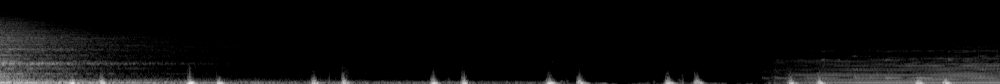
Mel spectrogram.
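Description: Paired low thumps repeating at about 50 a minute under a soft musical drone; a heartbeat sound effect.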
